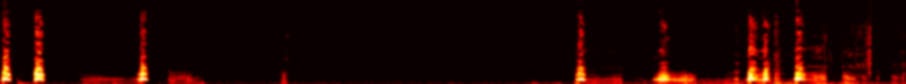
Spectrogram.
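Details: Quick dog barks and a short whining note open the clip, followed by several seconds of near silence. Then comes a lively burst of repeated barks mixed with higher yelping sounds.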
